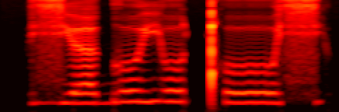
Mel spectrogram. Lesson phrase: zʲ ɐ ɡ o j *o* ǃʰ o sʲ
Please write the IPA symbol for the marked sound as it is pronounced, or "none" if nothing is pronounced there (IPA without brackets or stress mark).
o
